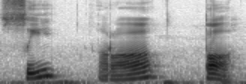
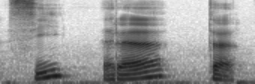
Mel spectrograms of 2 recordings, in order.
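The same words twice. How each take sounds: First: The final t is emphatic, tongue back raised. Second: The final t is plain, tongue back relaxed. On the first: The speaker calls it right. "Donc ce qui nous donne ici" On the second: The speaker calls it wrong. "Et pas"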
